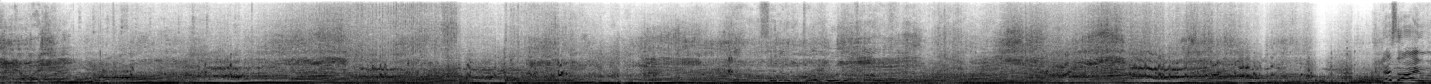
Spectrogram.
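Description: Cars spin their tires at a hometown car meet in Virginia, with loud continuous tire squeal and revving engines for the whole stretch, close by, and people talking underneath.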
